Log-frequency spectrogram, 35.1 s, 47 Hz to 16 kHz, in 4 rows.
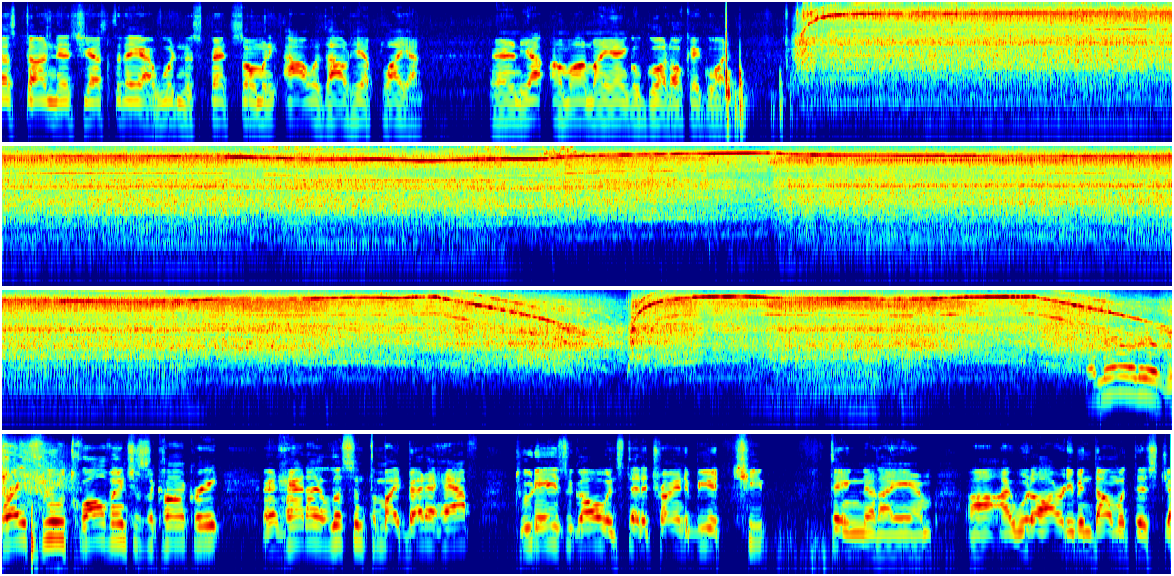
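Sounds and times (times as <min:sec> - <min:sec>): rotary hammer drill boring concrete: 0:05.9 - 0:27.2.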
